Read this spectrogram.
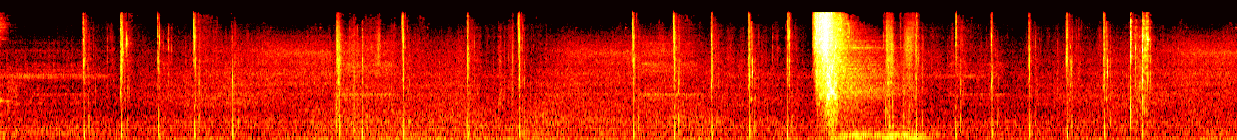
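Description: Heavy boots step steadily on a hard floor.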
